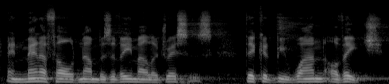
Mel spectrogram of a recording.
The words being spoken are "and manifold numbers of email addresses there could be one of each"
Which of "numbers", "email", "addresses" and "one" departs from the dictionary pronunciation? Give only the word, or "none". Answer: none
